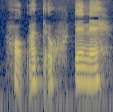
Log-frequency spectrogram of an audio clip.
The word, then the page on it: xoq'it-'iwhdine: hupa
